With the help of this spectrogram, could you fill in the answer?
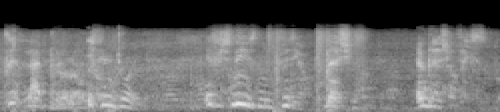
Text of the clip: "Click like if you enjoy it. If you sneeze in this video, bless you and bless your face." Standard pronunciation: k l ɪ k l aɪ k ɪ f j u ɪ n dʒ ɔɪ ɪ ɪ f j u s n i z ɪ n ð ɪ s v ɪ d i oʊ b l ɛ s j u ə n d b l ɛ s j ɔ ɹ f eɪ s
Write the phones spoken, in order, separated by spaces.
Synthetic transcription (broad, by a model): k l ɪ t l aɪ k ɪ f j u ɪ n dʒ ɔɪ ɪ ɪ f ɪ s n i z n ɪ v ɪ d i oʊ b l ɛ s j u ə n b l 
